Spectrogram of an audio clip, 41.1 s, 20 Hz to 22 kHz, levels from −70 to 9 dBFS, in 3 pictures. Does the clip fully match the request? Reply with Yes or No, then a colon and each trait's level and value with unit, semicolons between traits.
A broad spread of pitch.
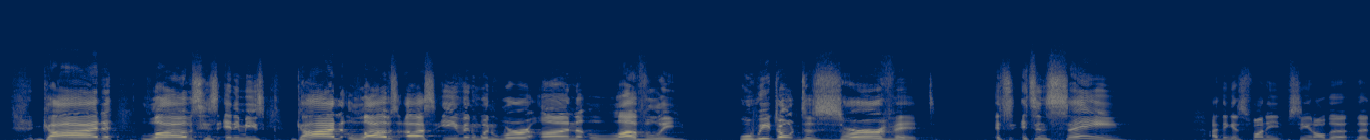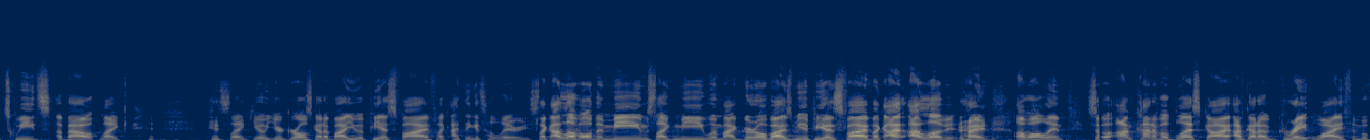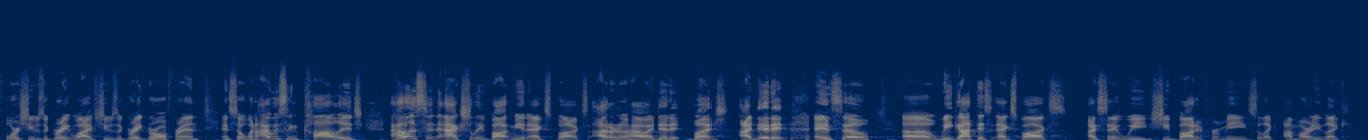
Yes: wide, 6.4 semitones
